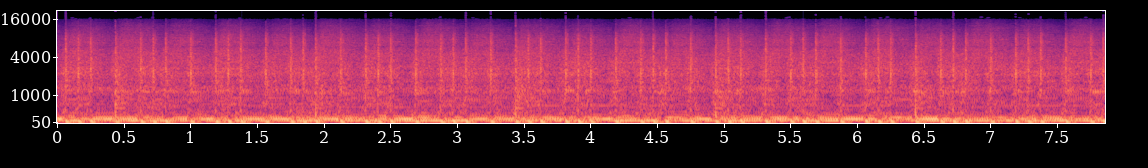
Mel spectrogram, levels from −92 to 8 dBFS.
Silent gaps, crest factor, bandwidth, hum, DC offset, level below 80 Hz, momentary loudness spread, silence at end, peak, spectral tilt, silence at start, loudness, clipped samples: none; 10 dB; 16 kHz; none; under 0.1%; -16 dBFS; 1 LU; 0 s; 0 dBFS; -4.5 dB/octave; 0 s; -10 LUFS; under 0.1%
